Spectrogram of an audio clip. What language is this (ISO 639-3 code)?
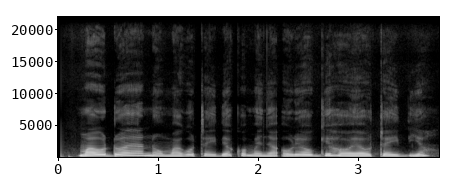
kik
